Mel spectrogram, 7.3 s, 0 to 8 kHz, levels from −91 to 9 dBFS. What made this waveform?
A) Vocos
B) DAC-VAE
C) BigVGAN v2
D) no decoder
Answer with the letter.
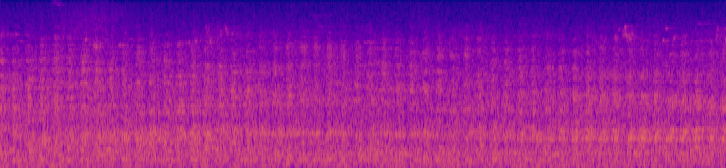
D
